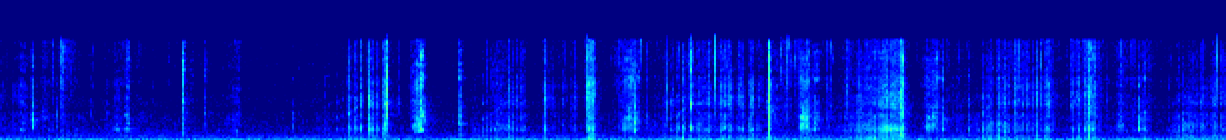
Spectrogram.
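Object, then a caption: Bar of soap. A solid, dry white bar of soap held in the hand is shaved with a utility knife blade. It makes a quiet run of short, bright scraping strokes over a low steady hum.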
